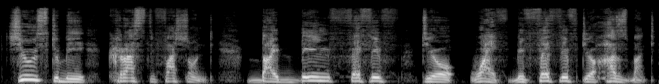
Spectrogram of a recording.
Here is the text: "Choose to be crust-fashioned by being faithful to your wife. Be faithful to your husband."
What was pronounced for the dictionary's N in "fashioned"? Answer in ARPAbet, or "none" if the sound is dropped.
N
